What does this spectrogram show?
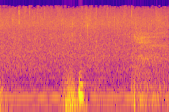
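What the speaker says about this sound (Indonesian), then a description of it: "Itu hujan." Steady rain hisses softly across the scene, with a couple of low thumps breaking through the constant patter.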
